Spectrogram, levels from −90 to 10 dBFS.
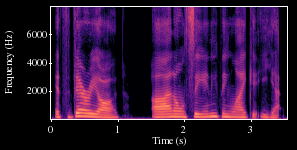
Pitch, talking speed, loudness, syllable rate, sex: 185 Hz, 170 wpm, -17 LUFS, 4.5 syllables/s, female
